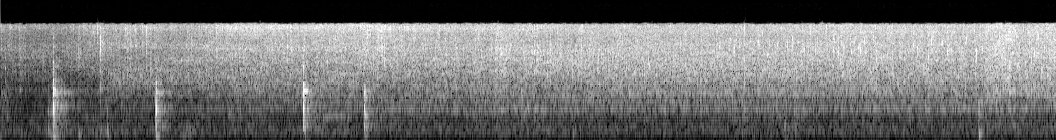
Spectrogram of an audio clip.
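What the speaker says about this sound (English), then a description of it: "I've got a little bit of olive oil in the bottom of the pressure cooker here. And I'm just going to go ahead and add my beef." Beef browns in olive oil in the bottom of a pressure cooker, making a steady, fairly soft sizzle throughout, punctuated by a few sharp clicks and taps of a utensil early on and near the end.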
